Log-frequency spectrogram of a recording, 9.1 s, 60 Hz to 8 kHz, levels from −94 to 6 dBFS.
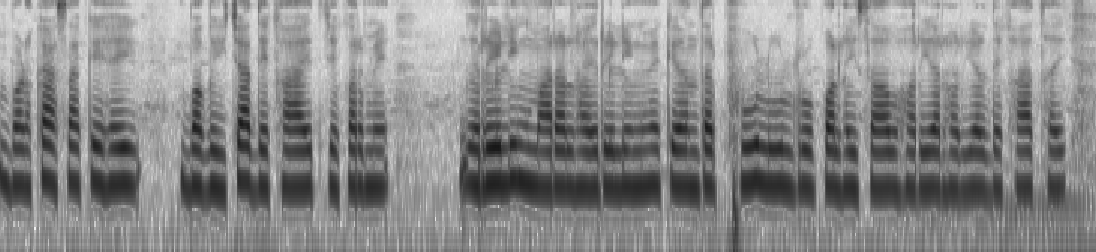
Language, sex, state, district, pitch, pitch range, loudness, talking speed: Magahi, female, Jharkhand, Palamu, 215 Hz, 215-225 Hz, -17 LUFS, 150 wpm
